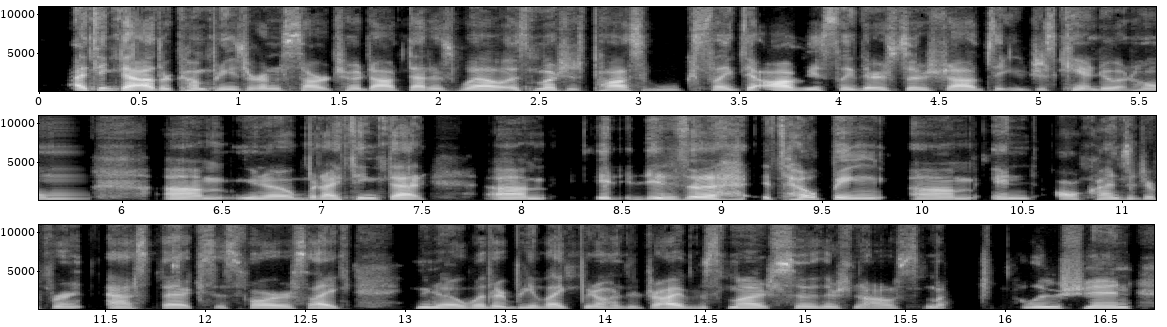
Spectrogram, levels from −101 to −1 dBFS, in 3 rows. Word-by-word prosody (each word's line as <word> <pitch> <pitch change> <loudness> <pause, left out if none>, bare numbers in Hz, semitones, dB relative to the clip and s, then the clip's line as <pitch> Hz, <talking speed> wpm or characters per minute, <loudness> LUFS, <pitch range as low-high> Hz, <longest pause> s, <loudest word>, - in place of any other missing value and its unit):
I 205 - +8
think 235 0 -1
the - - +12
other 185 +3 +9
companies 180 -4 -3
are - - -2
gonna 150 0 -2
start 150 0 +1
to 155 - -4
adopt 145 0 +2
that 145 0 +1
as 145 +2 -6
well, 150 -2 +4
as 185 +4 -4
much 190 -2 0
as 170 - -9
possible, 155 -2 0
'cause, - - -6
like, 155 -1 -1
the - - +1
obviously, 180 -2 +5
there's 170 -1 -2
those 175 -3 -2
jobs 150 0 +2
that - - -8
you 160 - -15
just 145 -1 -5
can't 150 -5 -2
do 145 - -2
at - - -8
home, 140 0 -8 0.4
um, 160 0 +3
you 180 - -4
know, 155 -1 0
but 160 0 -6
I 165 +2 +3
think 180 +1 -4
that, 150 -3 +5 0.3
um, 150 0 +2 0.3
it 185 -2 0 0.2
is 180 -1 0
a 165 -1 +7 0.2
it's - - -6
helping, 195 -4 +1
um, 155 -2 -1
in 170 -2 -3
all 155 - -1
kinds 180 0 -4
of 160 - -11
different 165 -3 -6
aspects, - - -3
as - - -10
far 150 0 -1
as, 150 - -2
like, 130 - 0 0.3
you 175 - -4
know, 165 -1 -1
whether 165 0 -3
it 135 - -5
be 160 +1 -7
like 145 -1 -2
we 150 - -6
don't - - -2
have 150 - -10
to 140 - -13
drive 155 +1 +2
as 170 - -10
much, 160 -2 0
so 150 -2 +1
there's 140 0 -8
not 125 - -5
as 125 - -9
much - - -9 0.3
pollution, 185 0 -1
160 Hz, 265 wpm, -25 LUFS, 150-175 Hz, 0.4 s, the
